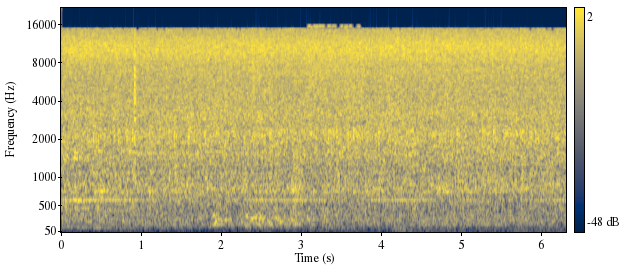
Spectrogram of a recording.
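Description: Steady hiss of room noise, with faint, indistinct voices about two seconds in.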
